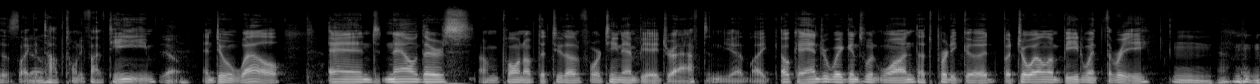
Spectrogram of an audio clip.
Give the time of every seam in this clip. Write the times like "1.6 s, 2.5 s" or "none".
none

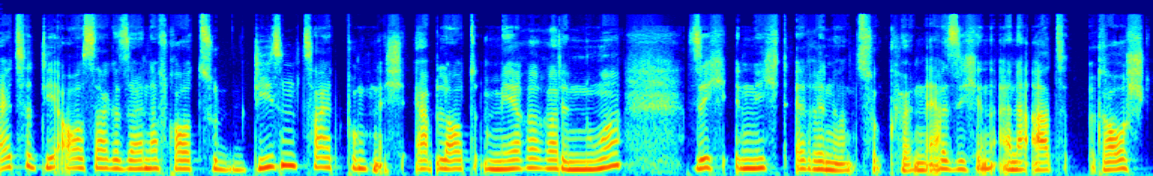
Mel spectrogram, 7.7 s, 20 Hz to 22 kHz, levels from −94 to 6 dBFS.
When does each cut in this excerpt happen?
2.5 s, 2.9 s, 3.7 s, 6.3 s

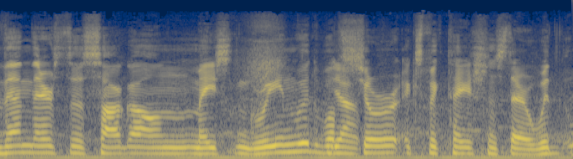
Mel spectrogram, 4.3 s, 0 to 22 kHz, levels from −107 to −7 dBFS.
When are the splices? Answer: none

